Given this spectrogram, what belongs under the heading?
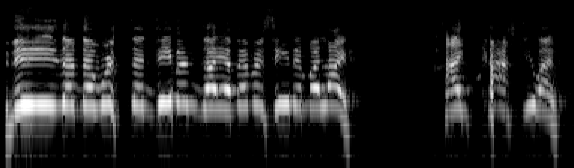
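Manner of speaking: over-the-top priest casting out demons; hammy exorcist priest. Retold or imitated. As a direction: camp it up like a horror-film exorcist. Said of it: "it's all".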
